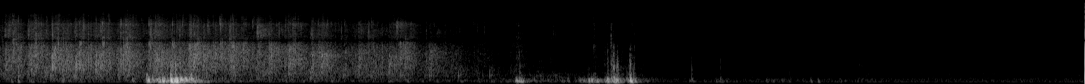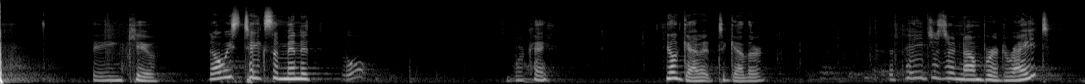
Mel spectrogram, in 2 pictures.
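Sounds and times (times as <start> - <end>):
audience applause welcoming guests at a church gathering: 0.0 - 5.5
speech: 12.2 - 14.1, 16.2 - 16.5, 17.6 - 18.6, 20.0 - 21.4.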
